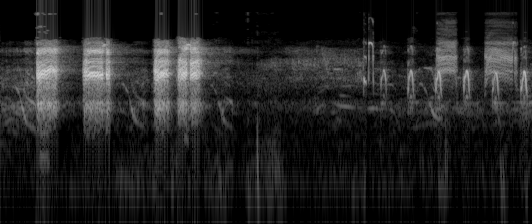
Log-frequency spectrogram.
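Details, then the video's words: Black francolin (kala teetar) call played to draw the bird in quickly and excite it: four loud, harsh, rasping bursts, then a softer run of short clipped notes. "Teetar ko Jaldi bulani aur Masti men lane wali Awaz تیتر کو جلدی بلانے اور مستی میں لانے والی آواز"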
